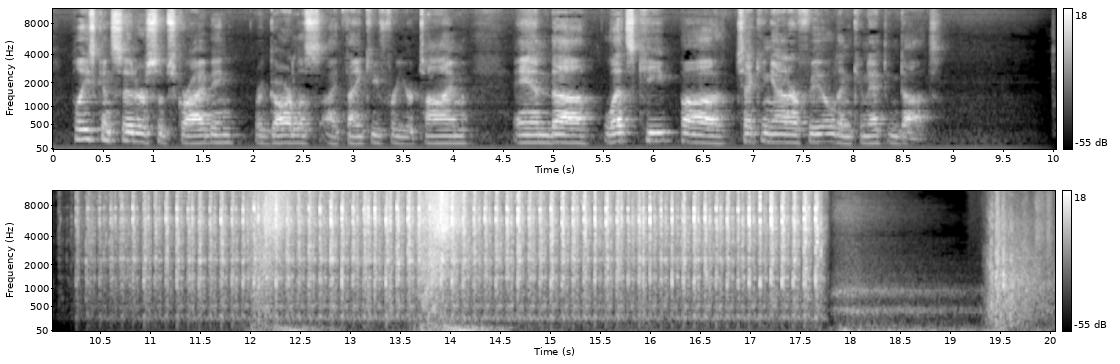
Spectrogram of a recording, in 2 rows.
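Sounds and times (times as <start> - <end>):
rapid mechanical clicking: 10.0 - 17.8
low rumble: 17.8 - 20.0.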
